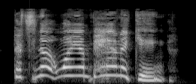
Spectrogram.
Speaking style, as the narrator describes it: Tony snapped

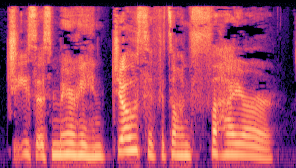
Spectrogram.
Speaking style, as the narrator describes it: Donald howls

